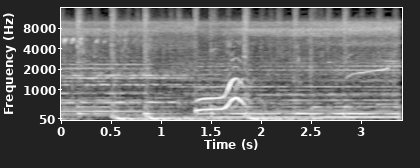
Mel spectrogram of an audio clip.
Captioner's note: screams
